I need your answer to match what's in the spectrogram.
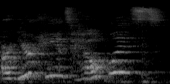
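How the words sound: It is said in a frustrated, exasperated tone. The children are being scolded for not tidying up. "She's frustrated with them"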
